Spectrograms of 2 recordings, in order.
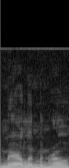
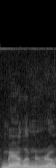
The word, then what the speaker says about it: Marilyn Monroe: Could Marilyn Monroe sing like an opera star? In my opinion, no, she couldn't. Ask Mercedes if Marilyn Monroe sang in some of her movies.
